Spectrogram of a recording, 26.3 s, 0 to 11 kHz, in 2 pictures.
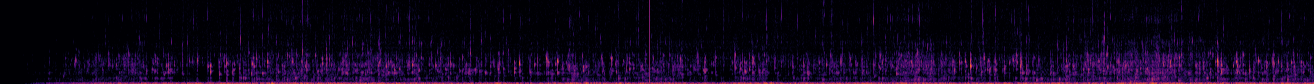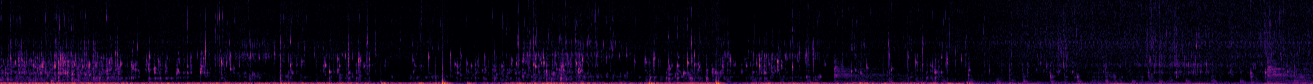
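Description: Underwater ambience picked up by a submerged camera: a steady low rumble of water with faint scattered crackles and clicks. It drops away to a much quieter passage about 22 seconds in.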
